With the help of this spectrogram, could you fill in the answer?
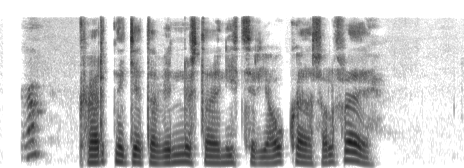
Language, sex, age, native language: Icelandic, male, 30-39, Icelandic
